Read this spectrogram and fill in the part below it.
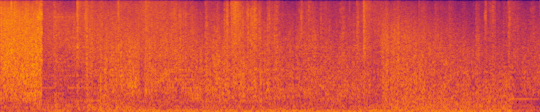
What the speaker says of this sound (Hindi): कीव में इस्कंदर और उत्तर कोरिया की मिसाइलों से ताबड़तोड़ विस्फोट शुरू हो गया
